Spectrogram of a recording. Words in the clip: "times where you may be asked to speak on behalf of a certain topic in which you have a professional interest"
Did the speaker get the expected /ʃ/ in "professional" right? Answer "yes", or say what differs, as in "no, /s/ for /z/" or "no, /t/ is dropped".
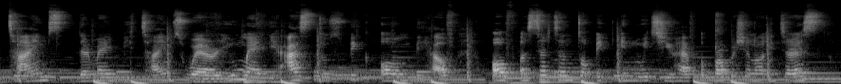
yes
